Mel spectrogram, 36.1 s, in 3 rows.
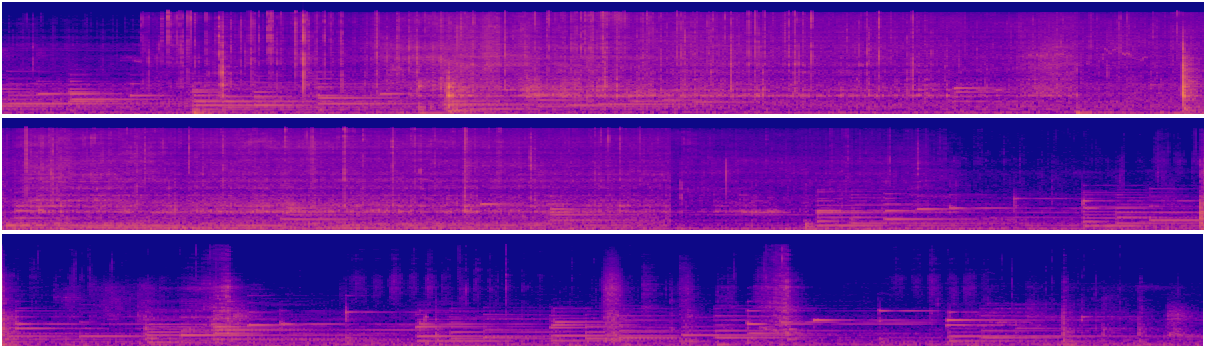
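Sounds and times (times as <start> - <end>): omelette sizzling in oil: 0.0 - 22.9
utensils clicking against pan: 1.4 - 21.2.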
